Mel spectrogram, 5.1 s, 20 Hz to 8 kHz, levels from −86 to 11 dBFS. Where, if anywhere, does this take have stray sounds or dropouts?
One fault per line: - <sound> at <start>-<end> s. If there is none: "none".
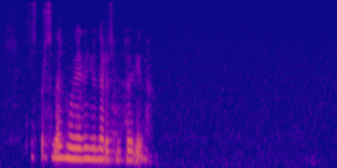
none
